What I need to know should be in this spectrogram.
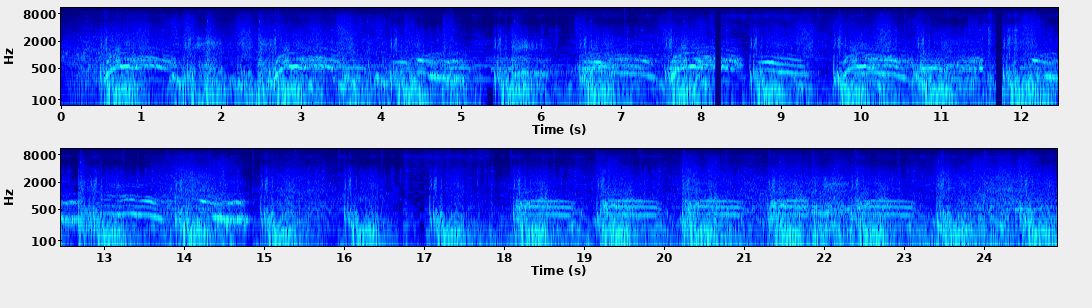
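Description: A shotgun fires again and again.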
